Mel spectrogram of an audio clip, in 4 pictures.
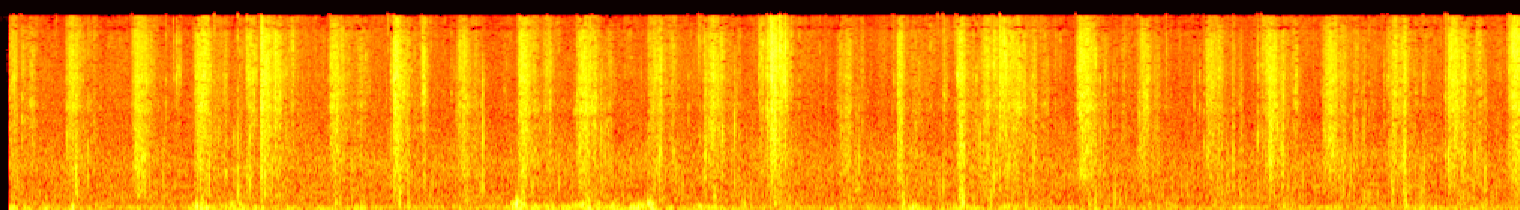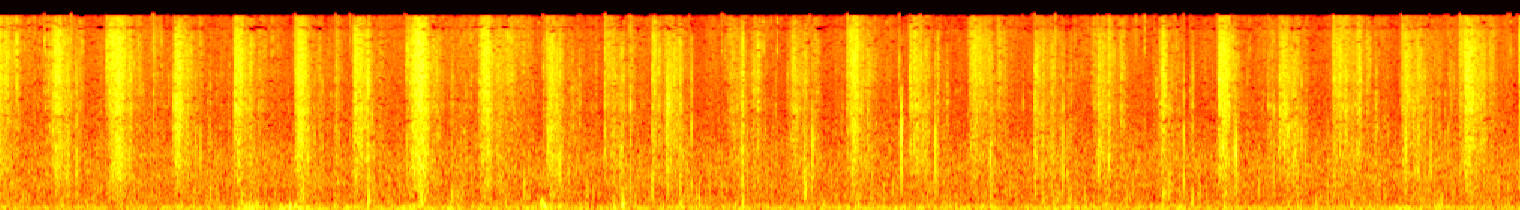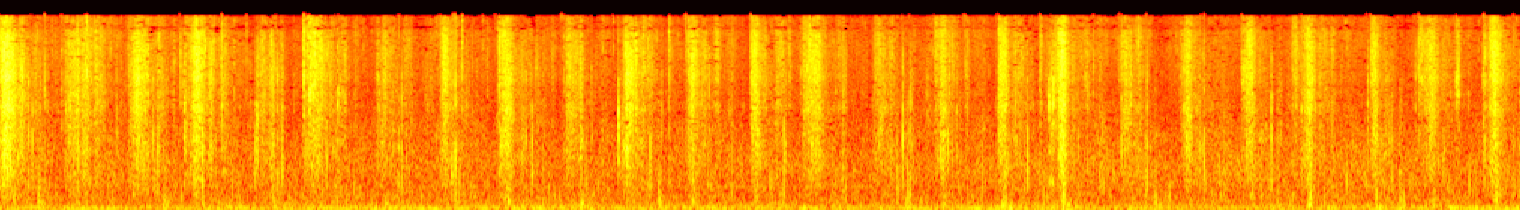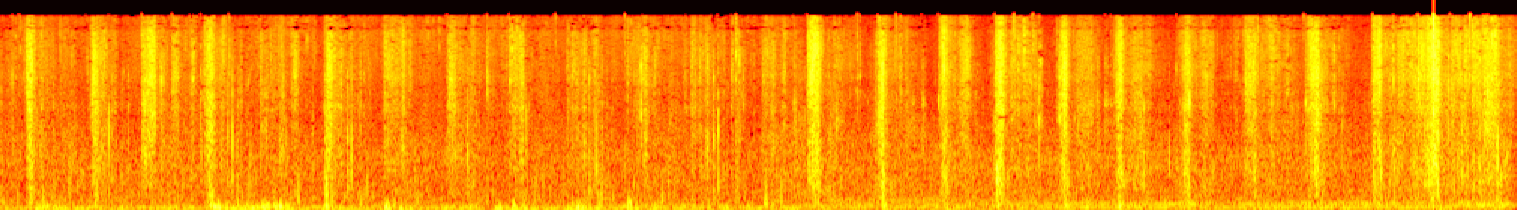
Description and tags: Footsteps, Dry Leaves, B
Raw audio of footsteps through dry crunching leaves down a footpath. It consists of two separate recordings I took and later snipped together to make a longer recording.
An example of how you might credit is by putting this in the description/credits:
Dry, Footstep, Crisp, Crunch, Footsteps, Leaves, Leaf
